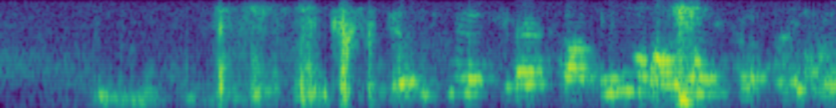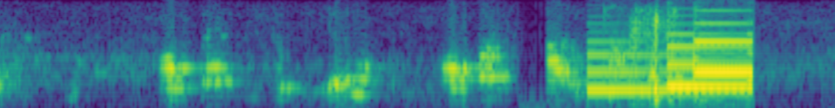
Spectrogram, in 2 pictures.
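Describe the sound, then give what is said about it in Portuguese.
A single telephone keypad tone from pressing zero sounds as a steady electronic beep of under a second, following a recorded voice that talks for several seconds. “Para concluir a liberação, aperte o zero e fale com um atendente.”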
